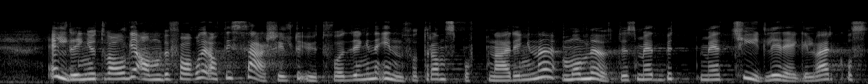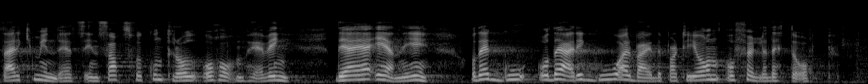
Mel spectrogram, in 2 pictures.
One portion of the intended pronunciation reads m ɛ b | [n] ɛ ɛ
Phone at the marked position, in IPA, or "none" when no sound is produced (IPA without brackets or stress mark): m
